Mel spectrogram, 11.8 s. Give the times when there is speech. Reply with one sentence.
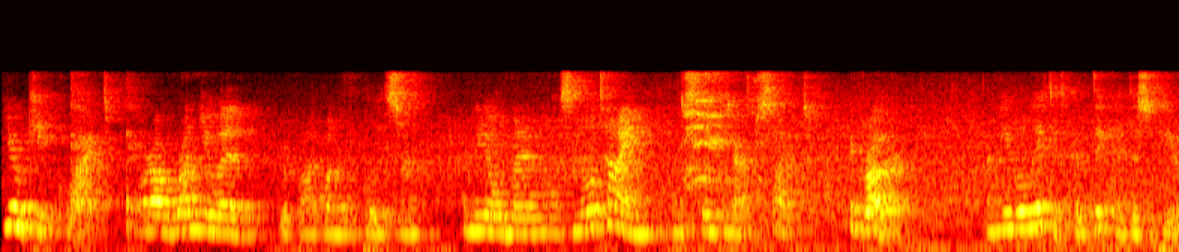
You can hear the speech from 0.0 to 9.1 s and from 9.8 to 11.7 s.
